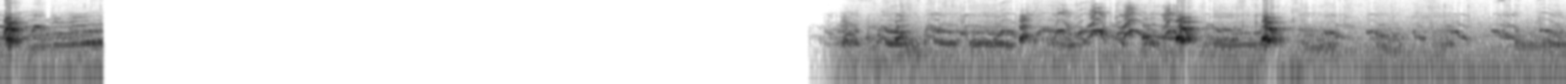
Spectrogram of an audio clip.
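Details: Dachshund puppies, feeding more each day, squeal briefly, fall silent for several seconds, then return with a busy chorus of high wavering whimpers and yelps.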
